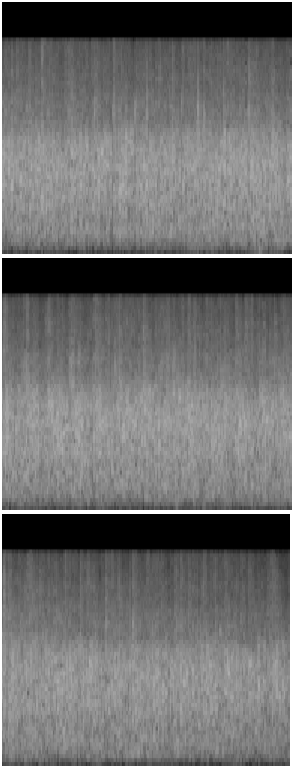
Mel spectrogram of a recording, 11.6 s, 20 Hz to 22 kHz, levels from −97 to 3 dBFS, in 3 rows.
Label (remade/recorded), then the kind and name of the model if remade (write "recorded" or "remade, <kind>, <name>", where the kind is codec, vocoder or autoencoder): remade, autoencoder, DAC-VAE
